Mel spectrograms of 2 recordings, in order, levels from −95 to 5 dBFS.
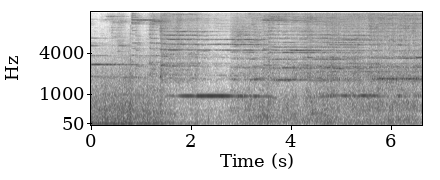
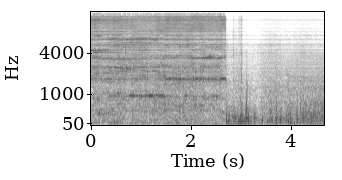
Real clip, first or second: first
